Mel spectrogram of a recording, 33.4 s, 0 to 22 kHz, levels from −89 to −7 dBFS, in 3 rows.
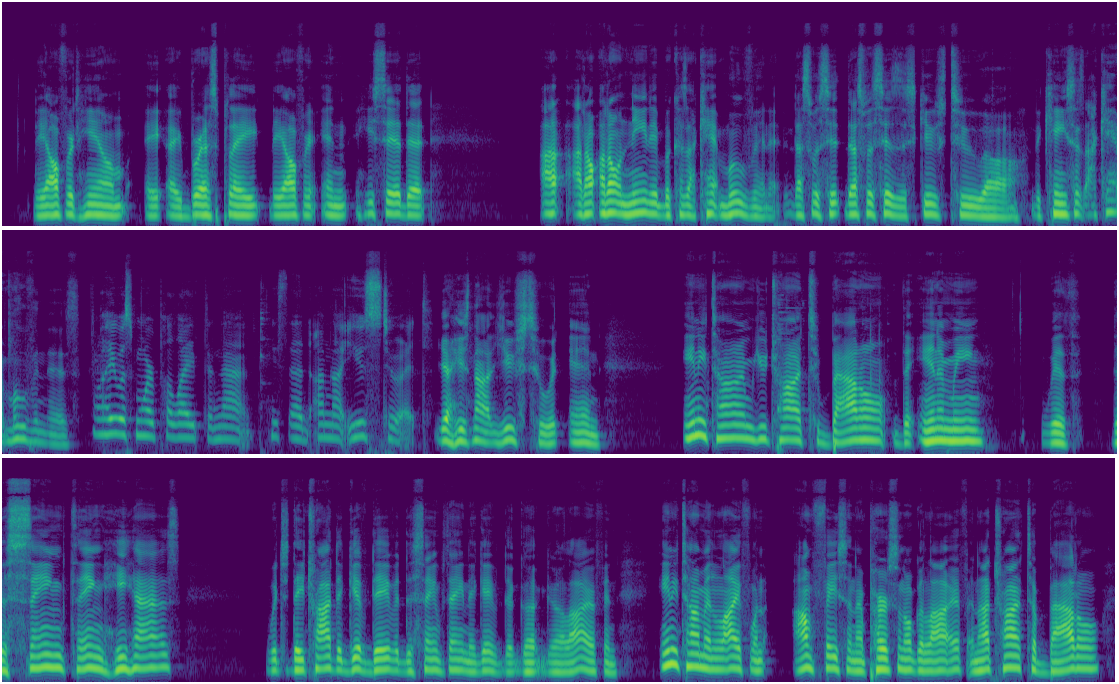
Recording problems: none

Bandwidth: 15.5 kHz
